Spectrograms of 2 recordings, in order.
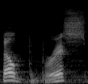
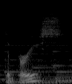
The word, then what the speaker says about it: debris: Meanwhile, Neptune jumps around some debris, why is debris spelled with an S? That's spelled debris, but it's debris? It's debris.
